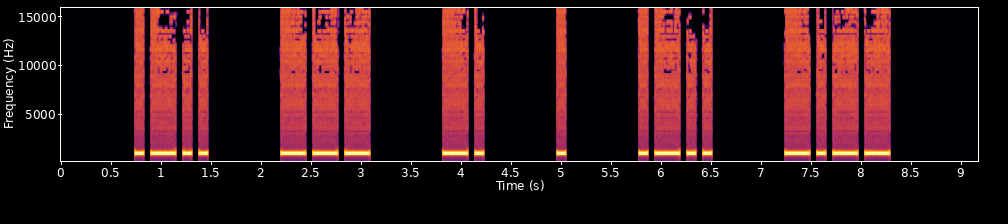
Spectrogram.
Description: Morse code, heard as a keyed tone, about 15 wpm, spaced as for 8 wpm, 1000 Hz. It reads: LONELY
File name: qotdfiles / 8wpm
